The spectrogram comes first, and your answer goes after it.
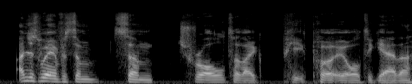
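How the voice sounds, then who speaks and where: Against a quiet background, a man speaks at a moderate pace with a Welsh accent. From Wales. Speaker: panelist. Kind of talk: casual chat.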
